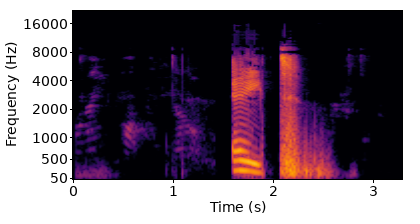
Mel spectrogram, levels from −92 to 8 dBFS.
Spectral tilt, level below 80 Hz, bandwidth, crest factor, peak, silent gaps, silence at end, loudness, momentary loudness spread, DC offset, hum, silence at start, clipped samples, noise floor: -3.5 dB/octave; -54 dBFS; 10 kHz; 18 dB; 0 dBFS; none; 0.7 s; -14 LUFS; 18 LU; under 0.1%; none; 1.6 s; under 0.1%; -63 dBFS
